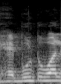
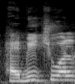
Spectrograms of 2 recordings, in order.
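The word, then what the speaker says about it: habitual: हो गया हैबिल हैबिट्युअली इसे भी देखिए चुअल ऐसे पढ़ेंगे हैबिट अल ऐसे कुछ नहीं प हैबिल ठीक है हैब चुअल का मतलब क्या होता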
